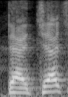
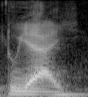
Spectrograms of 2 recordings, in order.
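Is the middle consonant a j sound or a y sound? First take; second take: j; y. First: The middle consonant is a j sound. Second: The middle consonant is a y sound.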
